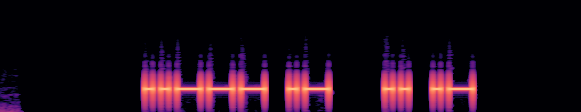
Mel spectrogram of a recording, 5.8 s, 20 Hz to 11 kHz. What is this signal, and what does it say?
Morse code, heard as a keyed tone, about 15 wpm, 700 Hz. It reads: 2A IA
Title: Field Day Exchanges Encore - 15wpm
